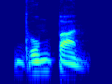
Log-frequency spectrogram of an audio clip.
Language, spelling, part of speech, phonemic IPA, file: Bengali, ধূমপান, noun, /dʱum.pan/, LL-Q9610 (ben)-ধূমপান.wav
- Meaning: smoking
